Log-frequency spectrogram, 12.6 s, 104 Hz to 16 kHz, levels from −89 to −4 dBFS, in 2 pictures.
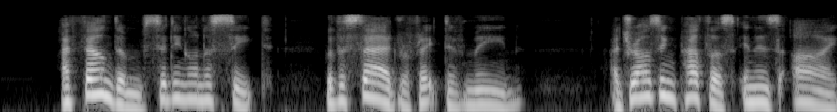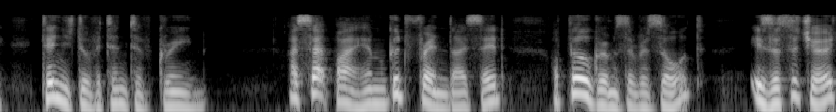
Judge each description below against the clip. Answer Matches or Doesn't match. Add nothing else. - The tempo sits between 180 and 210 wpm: Matches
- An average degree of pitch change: Doesn't match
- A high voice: Doesn't match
